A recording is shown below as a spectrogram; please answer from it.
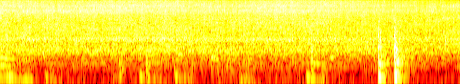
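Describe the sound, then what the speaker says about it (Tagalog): Bagoong (shrimp paste) frying in a pan: a steady, loud hiss of sizzling oil fills the clip, with a few soft scraping stirs and a couple of sharper clinks near the end. "lutuin muna natin ang bagoong"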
